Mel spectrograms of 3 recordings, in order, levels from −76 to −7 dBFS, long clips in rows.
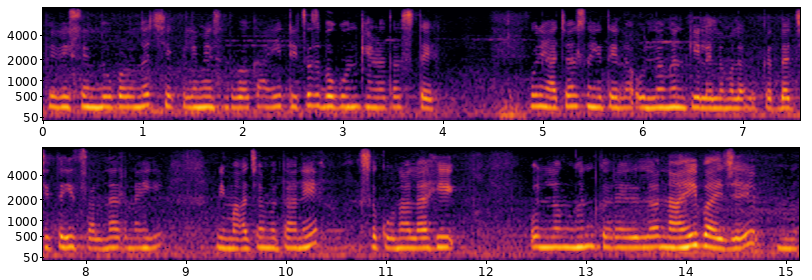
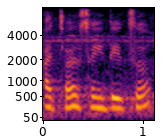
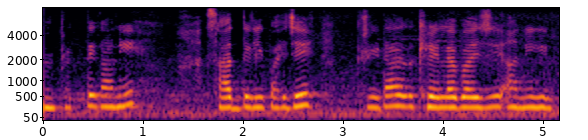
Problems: constant background noise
